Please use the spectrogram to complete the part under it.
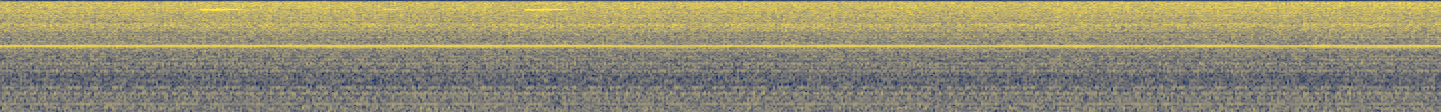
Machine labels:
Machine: pump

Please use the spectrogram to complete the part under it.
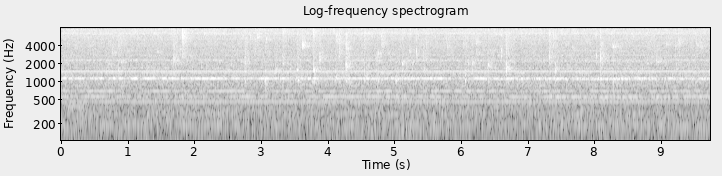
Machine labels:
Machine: pump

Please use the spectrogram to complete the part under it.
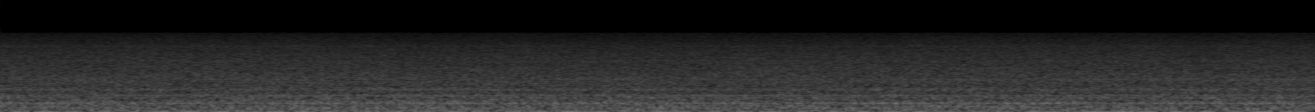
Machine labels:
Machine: fan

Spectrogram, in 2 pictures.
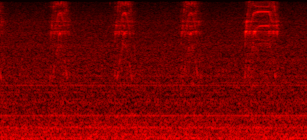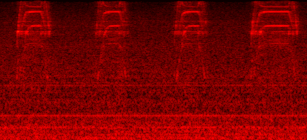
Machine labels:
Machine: slide rail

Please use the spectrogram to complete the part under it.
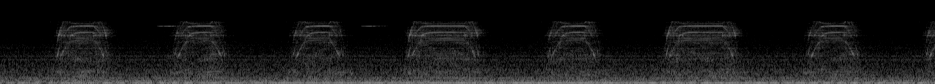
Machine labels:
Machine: slide rail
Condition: abnormal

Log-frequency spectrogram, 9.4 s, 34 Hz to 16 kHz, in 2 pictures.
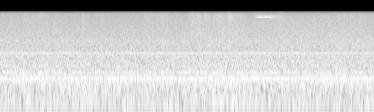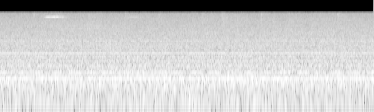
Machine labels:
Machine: fan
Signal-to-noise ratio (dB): -6 dB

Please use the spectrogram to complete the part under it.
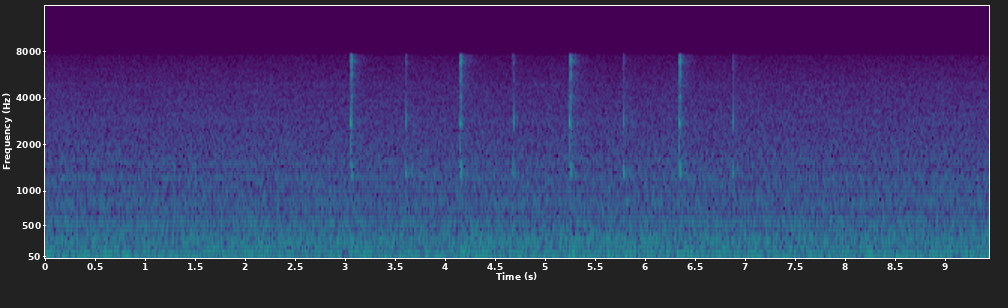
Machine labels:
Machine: valve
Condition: normal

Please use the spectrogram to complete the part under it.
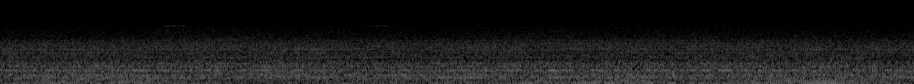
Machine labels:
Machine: fan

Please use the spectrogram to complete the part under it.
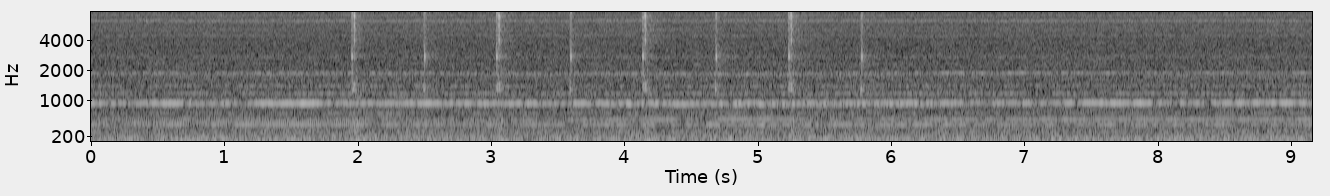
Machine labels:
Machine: valve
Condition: normal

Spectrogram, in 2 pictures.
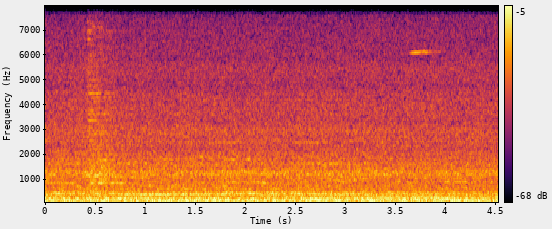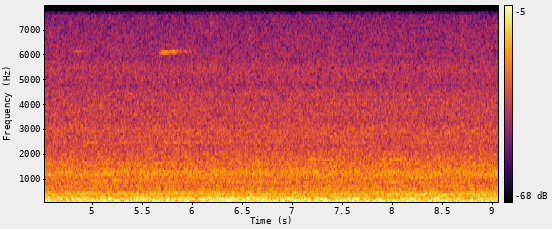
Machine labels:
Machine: pump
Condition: normal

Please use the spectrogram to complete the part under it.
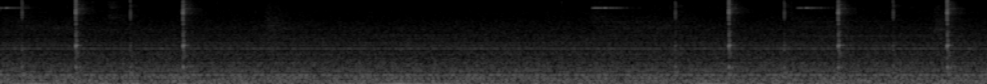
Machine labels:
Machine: valve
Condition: normal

